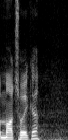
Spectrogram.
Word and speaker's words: Motueka: Pronounce those hops again? Motueka.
